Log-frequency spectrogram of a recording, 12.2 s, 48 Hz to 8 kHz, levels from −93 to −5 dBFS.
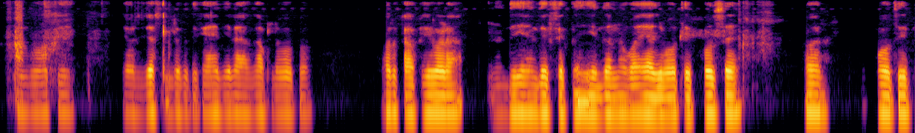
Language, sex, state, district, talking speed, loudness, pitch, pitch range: Hindi, male, Chhattisgarh, Raigarh, 145 wpm, -20 LUFS, 105 Hz, 100-105 Hz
